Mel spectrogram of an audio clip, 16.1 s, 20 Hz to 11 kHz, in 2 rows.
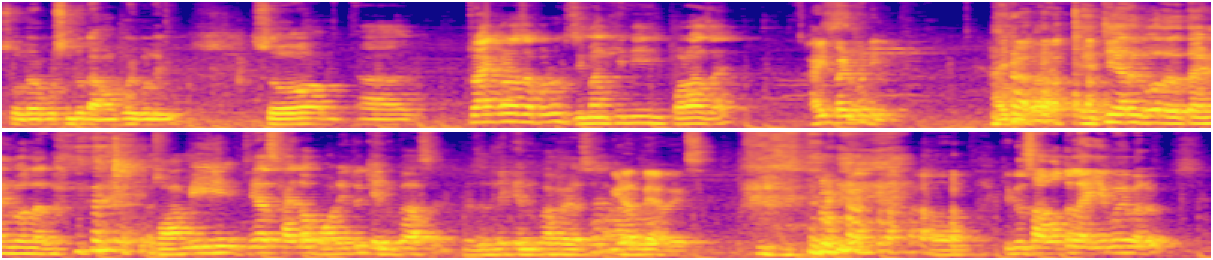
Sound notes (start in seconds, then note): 6.5 chuckles; 13.0 laughs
